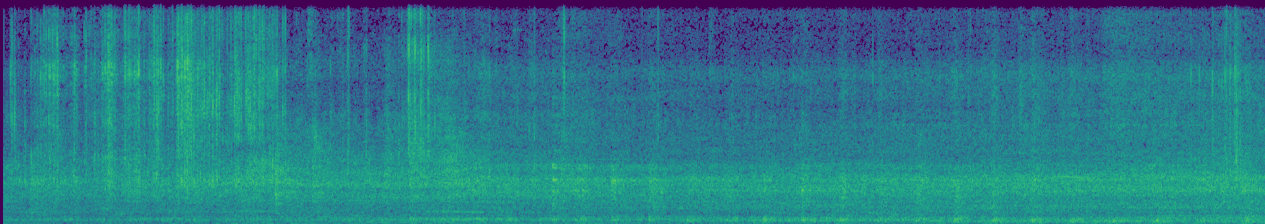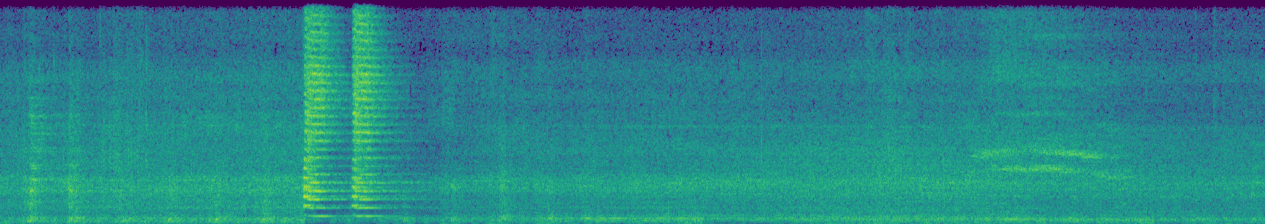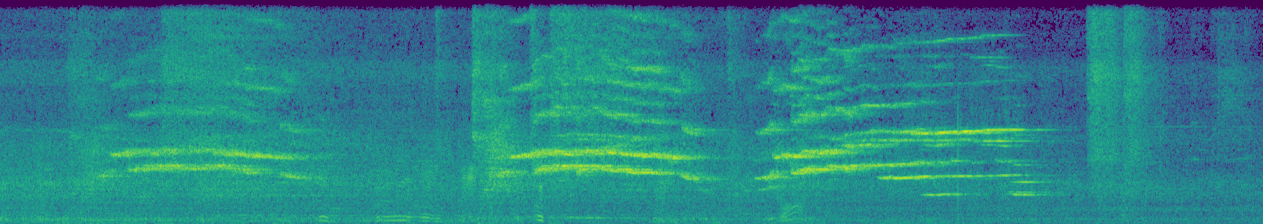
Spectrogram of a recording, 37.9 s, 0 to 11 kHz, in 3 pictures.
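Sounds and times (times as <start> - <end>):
train wheels rumbling on track: 0.0 - 37.9
train horn blasts: 15.7 - 17.0.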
